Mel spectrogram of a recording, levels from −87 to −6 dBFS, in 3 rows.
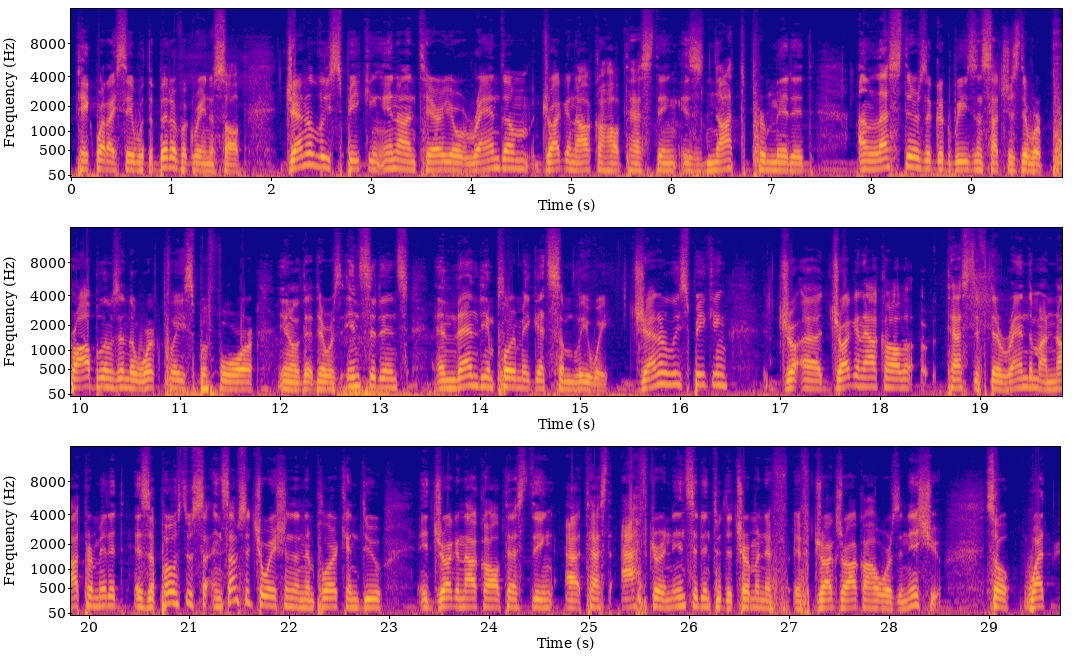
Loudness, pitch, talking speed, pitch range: -24 LUFS, 140 Hz, 200 wpm, 125-150 Hz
